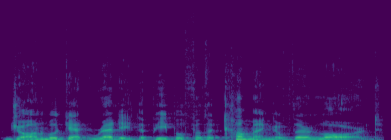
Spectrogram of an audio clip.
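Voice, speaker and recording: An actor playing an angel, a measured and authoritative messenger of God, in a radio drama. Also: male voice, lowish voice, big pitch swings. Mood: stern. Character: angel Gabriel, calm, authoritative, stern male messenger of God.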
